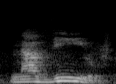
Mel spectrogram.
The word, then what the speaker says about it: navio: For example, at the start of a syllable, navio, it means ship. Navio. So letter N at the beginning of a syllable, it has the same sound as letter N in no, for example, in English.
